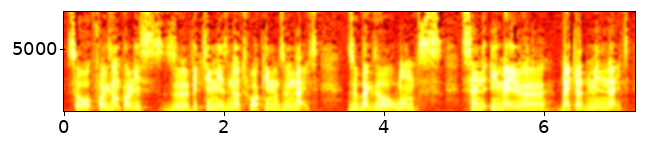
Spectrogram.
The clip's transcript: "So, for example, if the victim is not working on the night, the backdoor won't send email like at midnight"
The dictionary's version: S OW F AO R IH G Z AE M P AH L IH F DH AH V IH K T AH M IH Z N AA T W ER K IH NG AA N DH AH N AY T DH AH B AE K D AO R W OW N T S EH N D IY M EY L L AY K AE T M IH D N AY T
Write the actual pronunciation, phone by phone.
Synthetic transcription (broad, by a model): S OW F AO R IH G Z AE M P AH L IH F DH AH V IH K T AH M IH Z N AA T W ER K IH NG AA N DH AH N AY T DH AH B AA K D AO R W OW N T S EH N D IY M EY L L AY K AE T M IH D N AY T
